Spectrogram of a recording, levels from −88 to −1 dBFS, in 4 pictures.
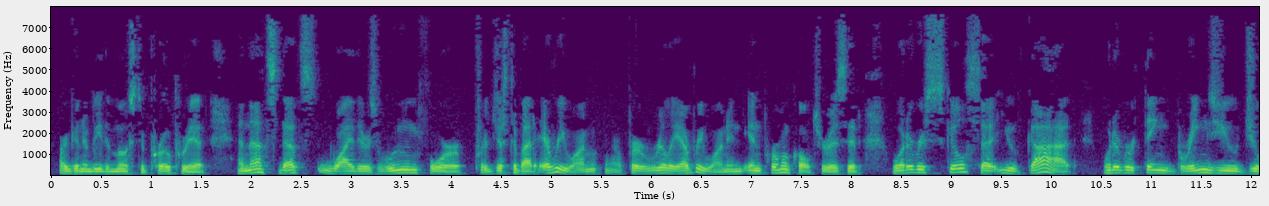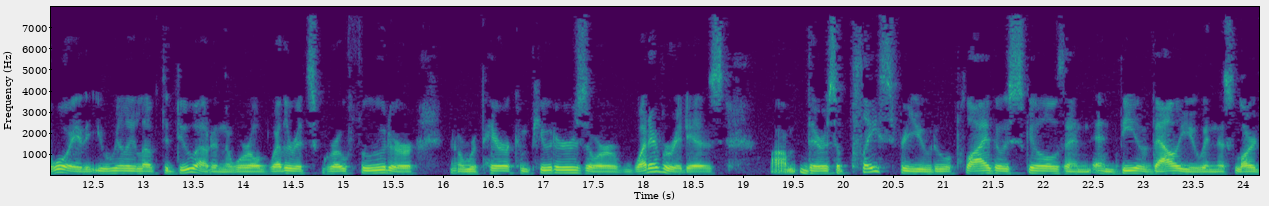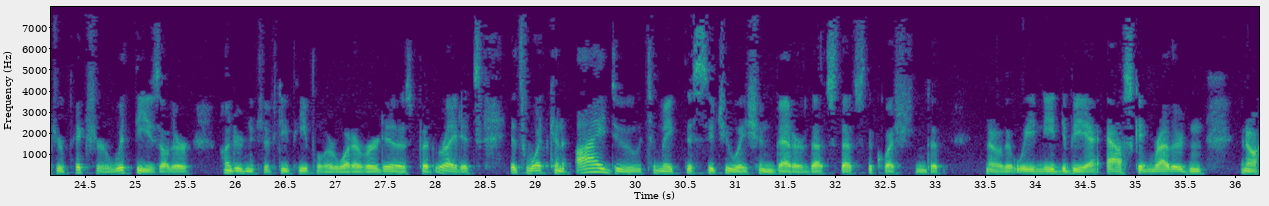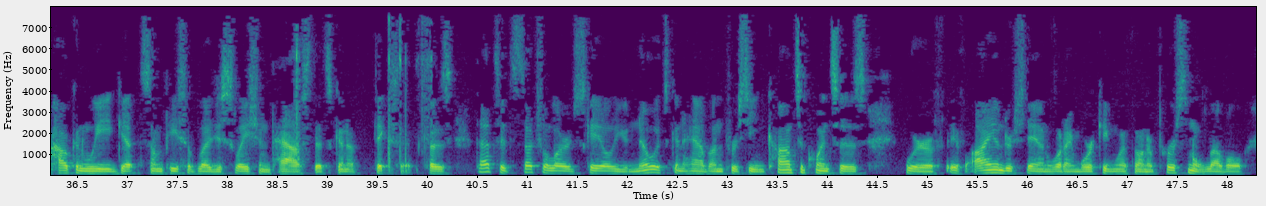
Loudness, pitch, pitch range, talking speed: -20 LUFS, 100 Hz, 95-110 Hz, 200 wpm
